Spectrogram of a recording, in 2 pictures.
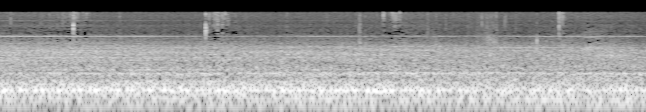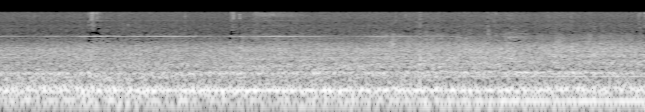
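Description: Double-stack intermodal freight train rolling past, a steady rumble of its wheels and well cars on the rails. A thin high squeal runs through most of it and stops about three-quarters of the way through, with a few scattered clicks.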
